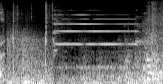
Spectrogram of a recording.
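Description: Elevator arrival chime used as a sound effect in a radio drama: a short click, then a bell-like ding that holds for about a second, over a low background music bed.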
